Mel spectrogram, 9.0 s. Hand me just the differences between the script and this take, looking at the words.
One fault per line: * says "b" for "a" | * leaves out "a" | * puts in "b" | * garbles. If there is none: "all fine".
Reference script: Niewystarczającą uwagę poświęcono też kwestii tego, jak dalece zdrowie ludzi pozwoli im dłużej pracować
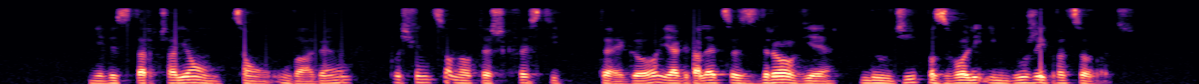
all fine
